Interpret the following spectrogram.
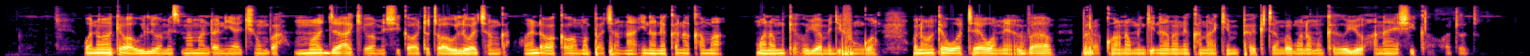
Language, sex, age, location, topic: Swahili, male, 18-24, Nairobi, health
